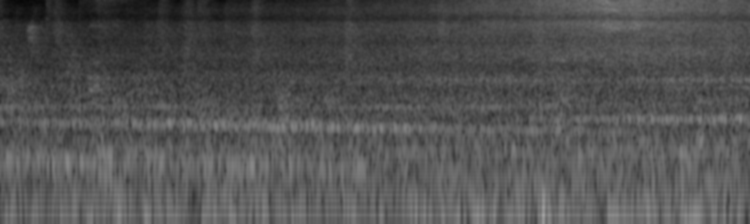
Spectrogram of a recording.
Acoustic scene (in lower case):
subway station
